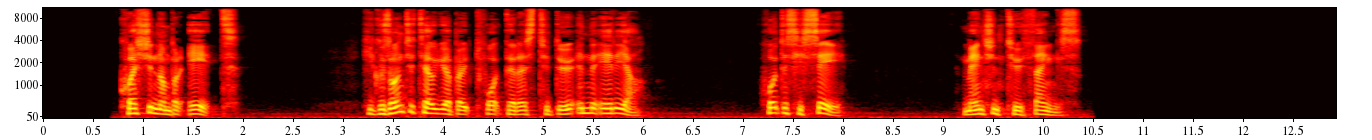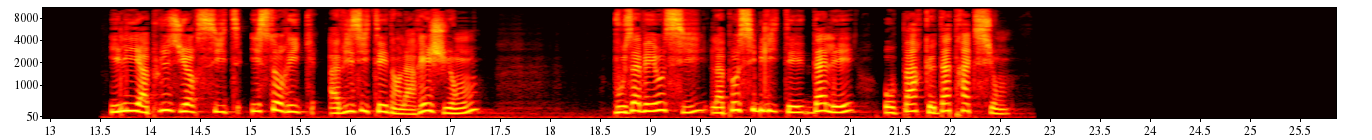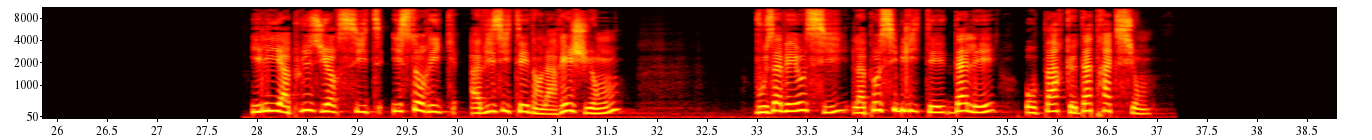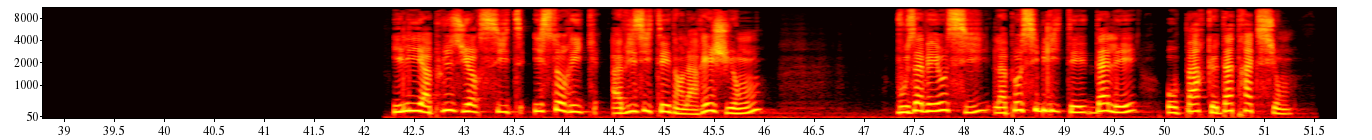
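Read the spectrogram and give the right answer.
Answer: Several historic sites to visit; you can go to the theme park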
